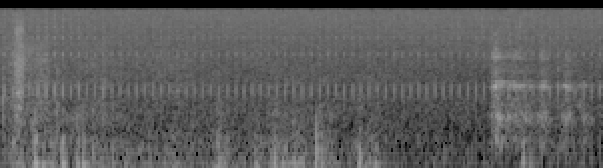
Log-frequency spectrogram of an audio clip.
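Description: Uneven low rumble and thumps inside a Ford pickup's cab, with a faint steady buzz; it settles quieter about three seconds in.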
